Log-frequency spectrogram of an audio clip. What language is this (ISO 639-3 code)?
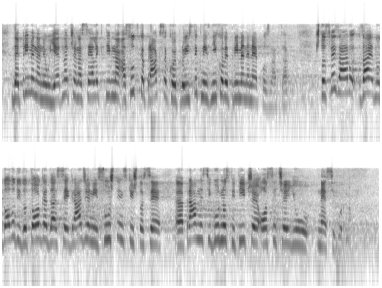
srp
